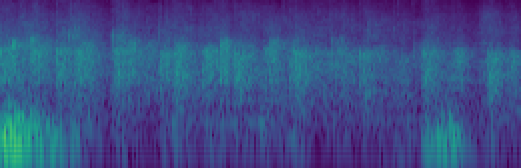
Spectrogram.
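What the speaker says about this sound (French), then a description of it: "On vous applaudit." A studio audience at a French television quiz show claps in a burst of applause. It swells and ebbs in waves, with one short dip partway through and no one speaking over it.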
